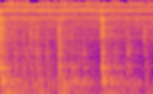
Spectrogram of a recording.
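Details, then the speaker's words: Car with all-new front suspension and two-piece brake rotors, passenger-side front wheel at slow roll: sharp clunk once per wheel revolution over light normal brake scraping; cause suspected, rattling two-piece rotors under investigation. "If you listen to the passenger side, you can hear a clunk. You hear a little scraping. That's relatively normal for brakes, but you hear that clunk every time."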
